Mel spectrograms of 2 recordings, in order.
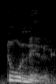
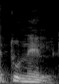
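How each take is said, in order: First: "túnel" com tônica na primeira sílaba, TÚ-nel; tônica certa. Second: "túnel" com tônica na última sílaba, tu-NEL; tônica errada. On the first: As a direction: diga "túnel" forte no TÚ. ("túnel" pronunciado TÚ-nel, modelo correto) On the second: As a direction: diga "túnel" forçando a sílaba final. ("túnel" acentuado no fim, como erro) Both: Shown as a demonstration. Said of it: "a tônica tá na penúltima, não na última".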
